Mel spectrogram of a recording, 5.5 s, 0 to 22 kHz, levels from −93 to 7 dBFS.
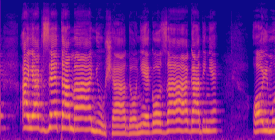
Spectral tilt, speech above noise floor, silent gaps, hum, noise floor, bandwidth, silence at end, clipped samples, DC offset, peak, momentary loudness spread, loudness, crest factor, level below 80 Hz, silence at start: -2.5 dB/octave; 37 dB; none; none; -58 dBFS; 17 kHz; 0 s; under 0.1%; under 0.1%; -2 dBFS; 9 LU; -20 LUFS; 18 dB; -66 dBFS; 0 s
